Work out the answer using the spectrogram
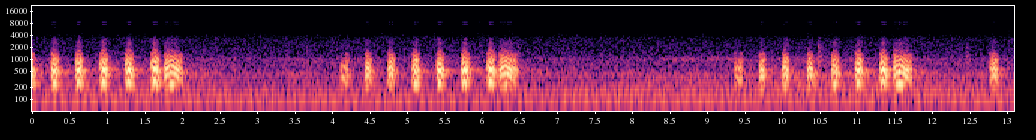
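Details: Barred owl male calling persistently from the nest box at Leesville on a live camera. Three spaced runs of rapid hoots, each ending in a louder wavering note, over a steady low hum.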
